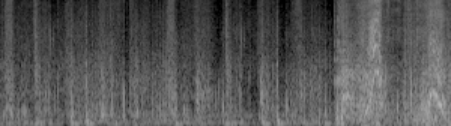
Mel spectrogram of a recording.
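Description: Footsteps crunch on icy snow.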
